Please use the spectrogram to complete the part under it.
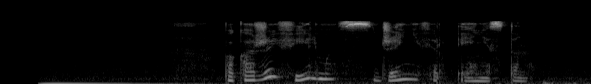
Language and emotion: Russian, neutral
